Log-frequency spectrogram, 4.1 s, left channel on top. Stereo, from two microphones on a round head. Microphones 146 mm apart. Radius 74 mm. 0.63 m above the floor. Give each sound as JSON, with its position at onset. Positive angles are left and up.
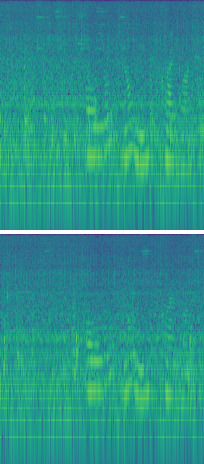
{"t": 1.7, "sound": "a woman speaking", "side_deg": 40, "distance_m": 4.0}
